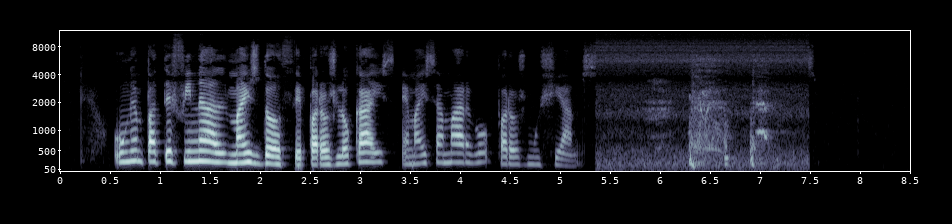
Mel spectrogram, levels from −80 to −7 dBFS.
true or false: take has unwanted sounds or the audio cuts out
true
